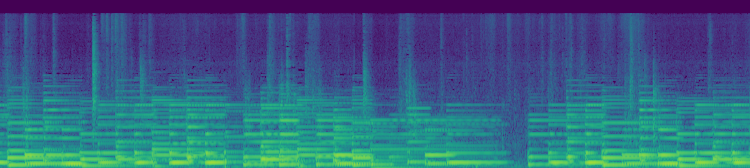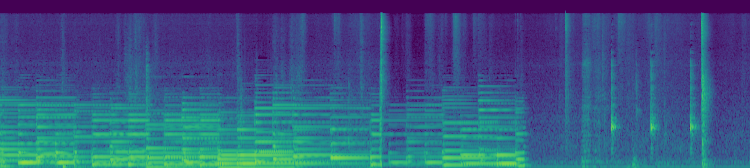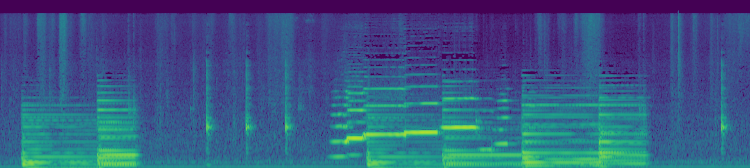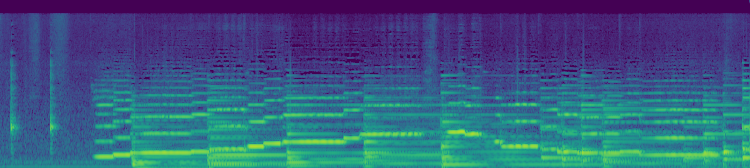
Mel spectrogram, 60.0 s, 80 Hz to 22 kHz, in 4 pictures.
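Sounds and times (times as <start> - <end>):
piano accompaniment: 0.0 - 25.6, 30.4 - 32.9, 36.6 - 43.0, 46.8 - 60.0
concert flute melody: 36.6 - 42.9, 46.8 - 60.0.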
